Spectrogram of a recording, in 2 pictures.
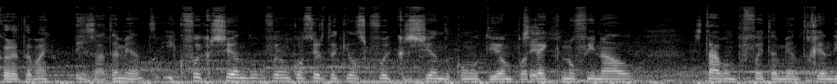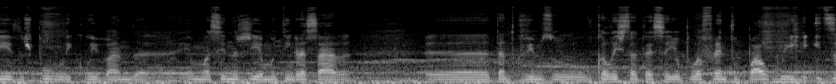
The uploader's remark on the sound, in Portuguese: O Disco Ou Nada está pelas margens da praia fluvial do Taboão, na edição dos 30 anos do festival Vodafone Paredes de Coura!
